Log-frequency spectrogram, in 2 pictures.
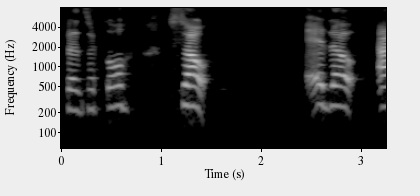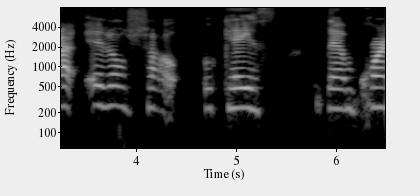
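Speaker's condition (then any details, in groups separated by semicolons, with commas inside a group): Brain injury from boulder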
